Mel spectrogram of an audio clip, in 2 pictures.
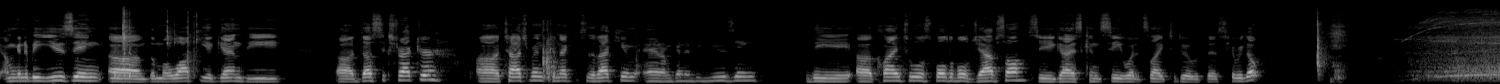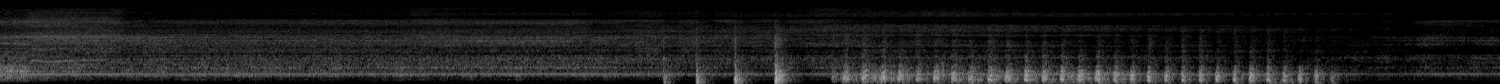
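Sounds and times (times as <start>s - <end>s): vacuum whining: 14.1s - 15.9s, 20.9s - 28.7s
hand saw sawing drywall: 14.3s - 30.0s
saw knocking into drywall: 20.9s - 29.0s.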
